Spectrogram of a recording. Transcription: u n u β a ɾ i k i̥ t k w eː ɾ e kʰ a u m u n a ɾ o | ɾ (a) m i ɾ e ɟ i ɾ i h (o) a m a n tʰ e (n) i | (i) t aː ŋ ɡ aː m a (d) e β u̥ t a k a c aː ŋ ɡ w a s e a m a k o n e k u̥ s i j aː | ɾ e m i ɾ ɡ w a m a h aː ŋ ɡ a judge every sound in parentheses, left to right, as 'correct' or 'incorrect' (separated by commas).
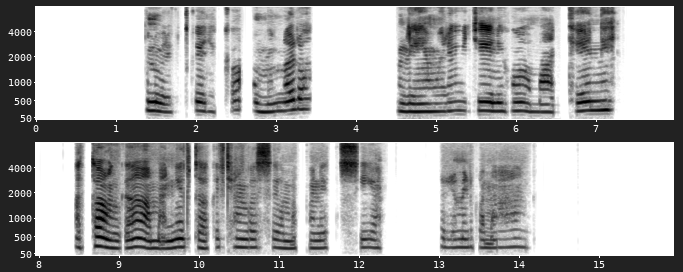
incorrect, correct, correct, incorrect, incorrect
